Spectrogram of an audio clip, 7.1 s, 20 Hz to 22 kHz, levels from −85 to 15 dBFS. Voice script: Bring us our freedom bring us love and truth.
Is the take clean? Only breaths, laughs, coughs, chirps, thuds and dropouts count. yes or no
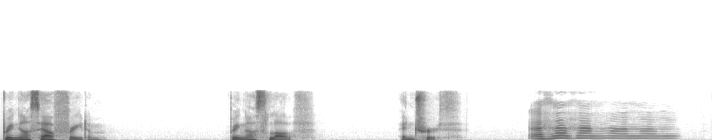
no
